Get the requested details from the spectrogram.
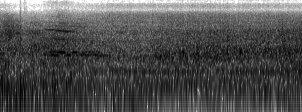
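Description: A propeller plane's engine roars steadily.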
